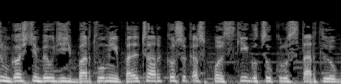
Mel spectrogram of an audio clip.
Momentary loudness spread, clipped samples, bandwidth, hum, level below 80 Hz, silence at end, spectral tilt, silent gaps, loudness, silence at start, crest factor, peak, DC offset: 4 LU; under 0.1%; 8 kHz; none; -40 dBFS; 0 s; -6 dB/octave; none; -17 LUFS; 0 s; 14 dB; -2 dBFS; under 0.1%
